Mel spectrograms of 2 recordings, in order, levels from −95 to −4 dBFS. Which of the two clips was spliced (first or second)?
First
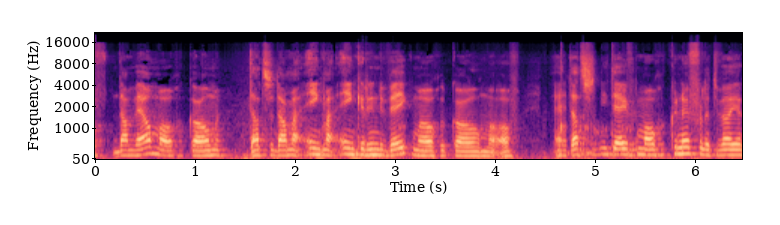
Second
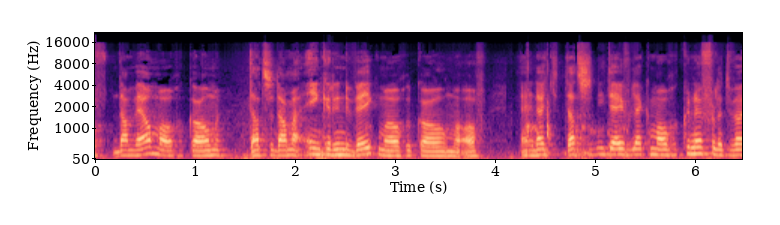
first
